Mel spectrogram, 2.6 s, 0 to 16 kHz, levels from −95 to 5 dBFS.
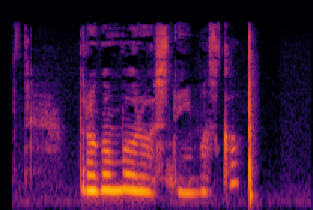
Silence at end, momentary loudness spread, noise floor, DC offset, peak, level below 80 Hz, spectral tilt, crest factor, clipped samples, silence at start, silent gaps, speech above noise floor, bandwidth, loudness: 0.5 s; 13 LU; -47 dBFS; under 0.1%; -2 dBFS; -62 dBFS; -4.5 dB/octave; 22 dB; under 0.1%; 0.2 s; none; 26 dB; 11 kHz; -22 LUFS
